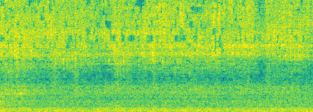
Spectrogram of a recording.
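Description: Steady, fairly quiet stream of running water from a tap as crawdad tails are rinsed, a continuous hiss and splash without pauses.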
